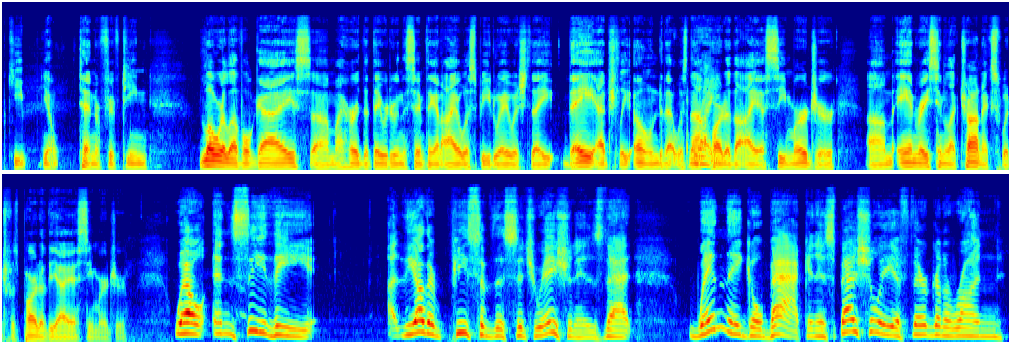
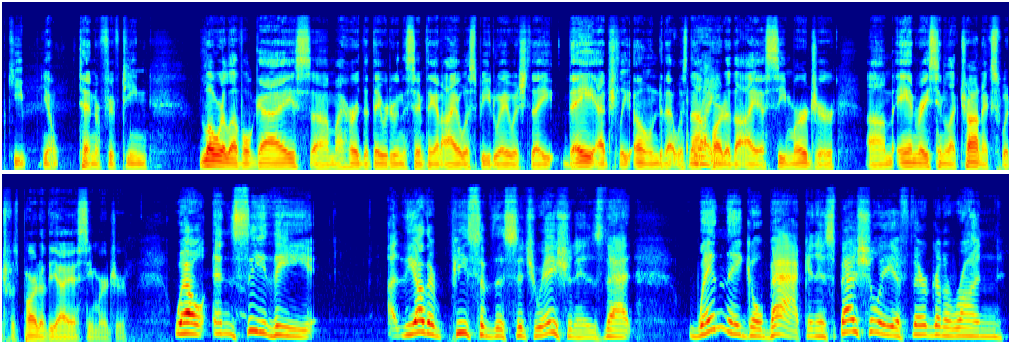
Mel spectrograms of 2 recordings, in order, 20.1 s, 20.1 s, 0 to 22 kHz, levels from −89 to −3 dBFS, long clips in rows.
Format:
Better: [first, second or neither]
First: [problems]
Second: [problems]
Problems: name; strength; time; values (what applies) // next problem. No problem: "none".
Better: neither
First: none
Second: none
